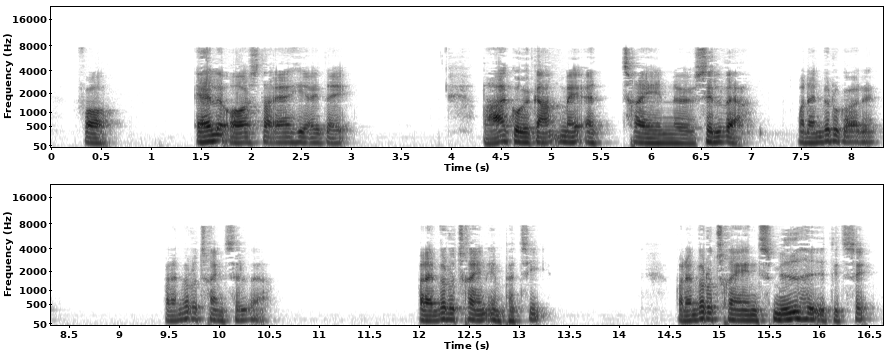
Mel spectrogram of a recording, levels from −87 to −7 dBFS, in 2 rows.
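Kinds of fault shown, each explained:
Low-delay AAC compression: the speech is rough and grainy throughout, with noise between the harmonics and a thin, synthetic top band. The likely cause is AAC-ELD, whose short frames resolve pitch harmonics poorly. The damage fits a bitrate around 32 kbps.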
